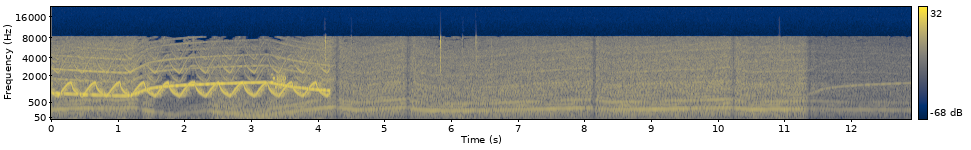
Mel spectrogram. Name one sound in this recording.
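A police car engine drones as it drives.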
